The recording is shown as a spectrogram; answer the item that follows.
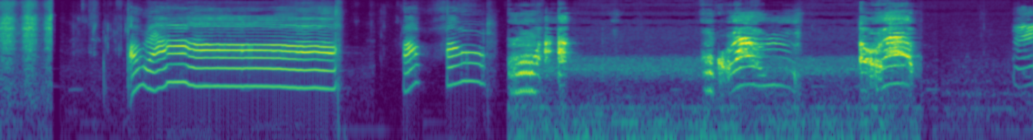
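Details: Cats making funny sounds around bath time: a long, drawn-out wailing meow, then short rising and falling yowls and cries over a running-water rush, with a person's shouts and a child crying.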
